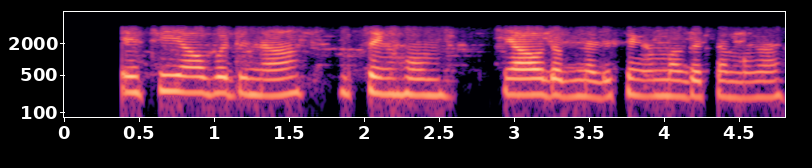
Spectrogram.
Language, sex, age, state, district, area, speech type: Manipuri, female, 30-45, Manipur, Chandel, rural, conversation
